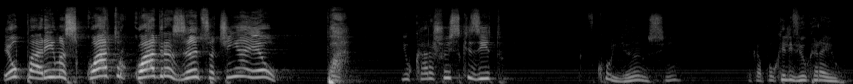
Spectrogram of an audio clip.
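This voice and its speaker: A man with a Brazilian Portuguese accent preaching a sermon, telling a comic personal story in an animated, dramatic way. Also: very high voice, brisk, long pauses. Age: adult, married with a son.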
